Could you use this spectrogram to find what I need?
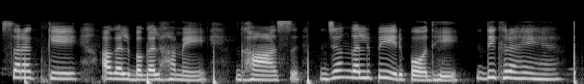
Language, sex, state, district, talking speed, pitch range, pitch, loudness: Hindi, female, Bihar, West Champaran, 125 wpm, 220-295 Hz, 250 Hz, -15 LUFS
